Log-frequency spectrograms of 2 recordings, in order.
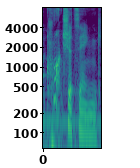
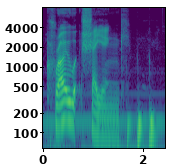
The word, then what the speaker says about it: crocheting: look he's written it down fair play uh crotcheting it's pronounced crocheting crotcheting we all knew what you meant uh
